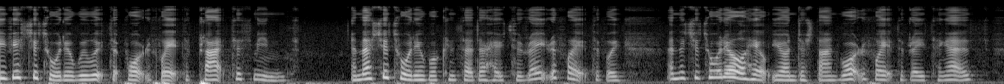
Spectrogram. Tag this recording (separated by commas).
Speech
